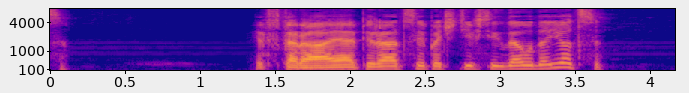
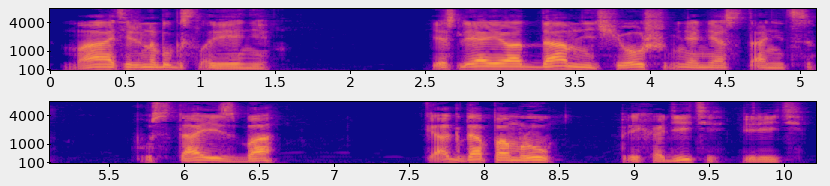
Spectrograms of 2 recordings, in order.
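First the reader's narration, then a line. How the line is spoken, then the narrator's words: Calm quiet woman. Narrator (Russian): Тетка Пелагея именно спокойно и тихо сказала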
